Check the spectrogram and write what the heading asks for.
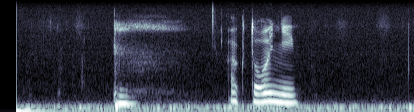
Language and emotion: Russian, neutral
